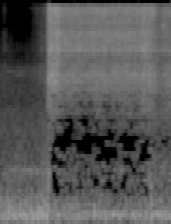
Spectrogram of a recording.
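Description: Air hissing out of a punctured semi-trailer tire as a tire repair tool is worked into the hole in the tread; the hiss is weaker at first, then comes back strongly about half a second in and holds steady.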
